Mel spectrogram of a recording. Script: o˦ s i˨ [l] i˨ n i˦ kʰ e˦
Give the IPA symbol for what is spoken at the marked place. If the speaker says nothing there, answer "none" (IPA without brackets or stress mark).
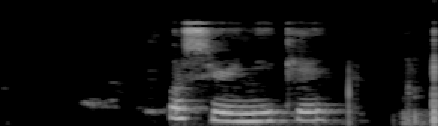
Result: ɾ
